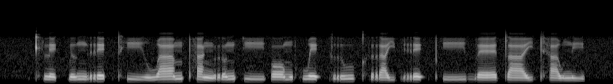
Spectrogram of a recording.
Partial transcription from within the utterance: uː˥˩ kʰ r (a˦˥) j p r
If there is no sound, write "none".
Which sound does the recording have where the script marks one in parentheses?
a˧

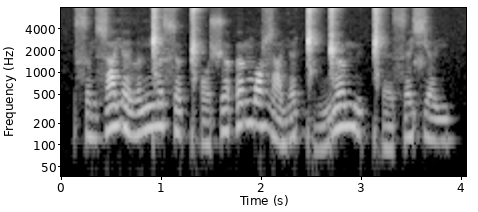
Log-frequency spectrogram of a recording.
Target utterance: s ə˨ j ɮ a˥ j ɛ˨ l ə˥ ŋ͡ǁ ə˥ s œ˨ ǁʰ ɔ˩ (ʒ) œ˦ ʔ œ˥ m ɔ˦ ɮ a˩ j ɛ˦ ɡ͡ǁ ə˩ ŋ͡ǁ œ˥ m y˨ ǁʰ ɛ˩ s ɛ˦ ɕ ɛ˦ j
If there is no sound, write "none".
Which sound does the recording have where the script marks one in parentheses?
ʃ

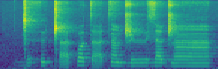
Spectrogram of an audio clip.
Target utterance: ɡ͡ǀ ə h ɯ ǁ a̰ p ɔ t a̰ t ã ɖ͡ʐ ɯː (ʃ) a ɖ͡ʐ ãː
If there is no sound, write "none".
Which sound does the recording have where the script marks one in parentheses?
z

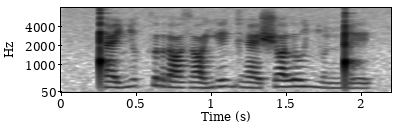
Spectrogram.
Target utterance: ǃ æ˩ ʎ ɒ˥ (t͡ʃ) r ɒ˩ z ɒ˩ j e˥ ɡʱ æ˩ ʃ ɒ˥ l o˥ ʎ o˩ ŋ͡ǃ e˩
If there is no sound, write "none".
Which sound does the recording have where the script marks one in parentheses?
k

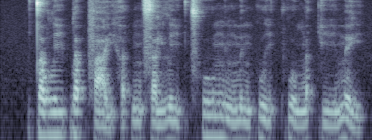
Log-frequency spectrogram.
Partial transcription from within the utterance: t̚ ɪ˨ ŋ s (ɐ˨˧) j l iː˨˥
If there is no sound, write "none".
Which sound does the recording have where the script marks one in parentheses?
ɐ˨˧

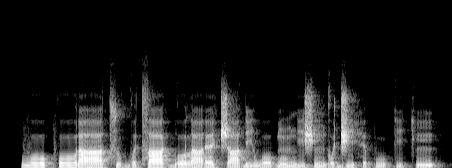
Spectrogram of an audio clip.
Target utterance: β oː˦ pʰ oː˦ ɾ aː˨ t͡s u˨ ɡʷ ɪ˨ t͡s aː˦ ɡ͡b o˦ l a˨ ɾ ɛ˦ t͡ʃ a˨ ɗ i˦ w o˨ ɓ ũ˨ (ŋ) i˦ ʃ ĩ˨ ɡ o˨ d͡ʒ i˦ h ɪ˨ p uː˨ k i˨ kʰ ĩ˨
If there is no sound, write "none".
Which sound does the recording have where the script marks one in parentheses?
ŋ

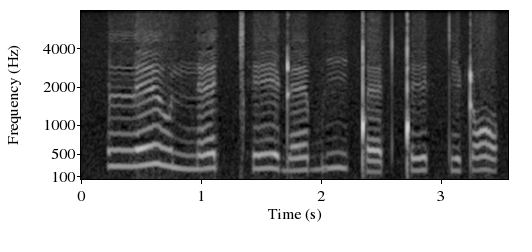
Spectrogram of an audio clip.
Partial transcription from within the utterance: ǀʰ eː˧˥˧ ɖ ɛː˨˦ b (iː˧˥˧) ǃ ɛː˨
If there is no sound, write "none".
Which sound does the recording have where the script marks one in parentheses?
iː˧˥˧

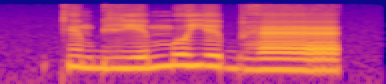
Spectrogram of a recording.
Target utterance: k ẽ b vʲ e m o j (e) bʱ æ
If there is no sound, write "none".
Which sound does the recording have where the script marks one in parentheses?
e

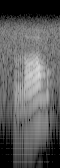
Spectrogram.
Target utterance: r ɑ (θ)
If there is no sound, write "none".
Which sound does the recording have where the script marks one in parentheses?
v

